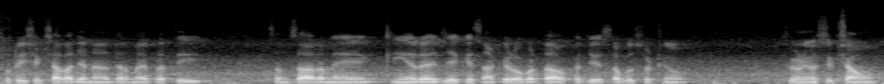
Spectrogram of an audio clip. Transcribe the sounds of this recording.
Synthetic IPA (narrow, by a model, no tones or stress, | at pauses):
sʊʈʰiʃɪkʃat̪ʰaʄən̆d̪ʱɐɾməpɾɐt̪i | sɐ̃nsaːɾmẽkĩːə̃ɾɐɦed͡ʑeːkesãkɐɦɪɽobɐɾt̪aːʋkɐd͡ʑesɐbʱʊsʊʈʰijũ | sɪːɽ̃ijũʃɪkʃaːũː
